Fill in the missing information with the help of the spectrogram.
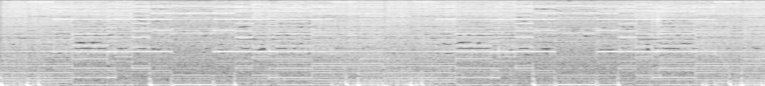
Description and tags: Loud, obnoxious, noise.
digital, distorted, industrial, loud, obnoxious, sound-effect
